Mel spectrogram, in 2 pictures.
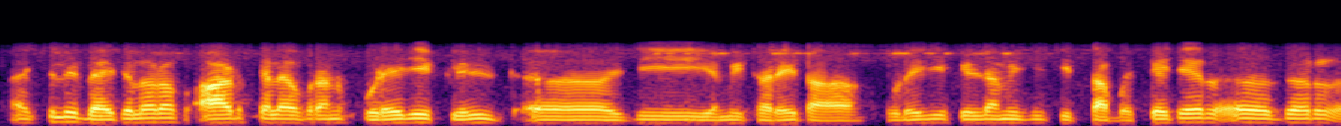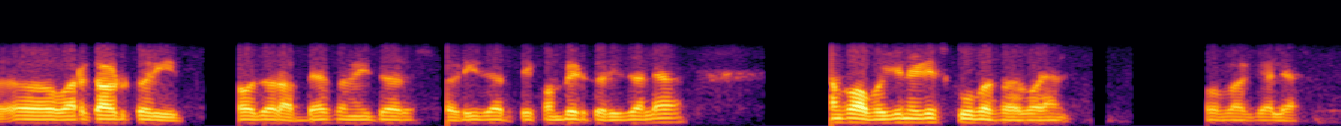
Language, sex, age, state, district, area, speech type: Goan Konkani, male, 30-45, Goa, Bardez, urban, conversation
